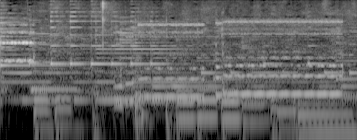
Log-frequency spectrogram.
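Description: Live band playing, with organ-like keyboard chords held over a moving bass line.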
